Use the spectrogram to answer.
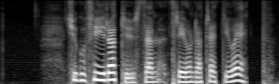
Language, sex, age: Swedish, female, 64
